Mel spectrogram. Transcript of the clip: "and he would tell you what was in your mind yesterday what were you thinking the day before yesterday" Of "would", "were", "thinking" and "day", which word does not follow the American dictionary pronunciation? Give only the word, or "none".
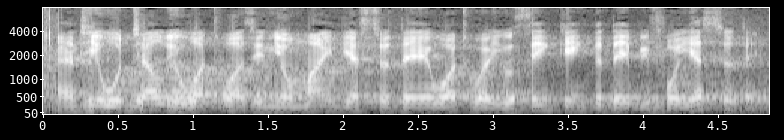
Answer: none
